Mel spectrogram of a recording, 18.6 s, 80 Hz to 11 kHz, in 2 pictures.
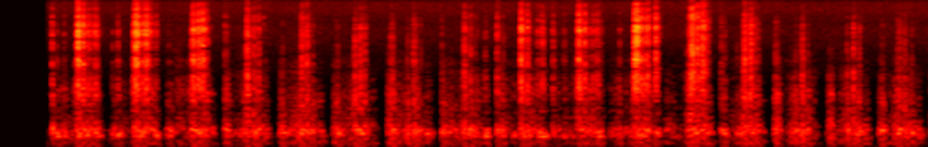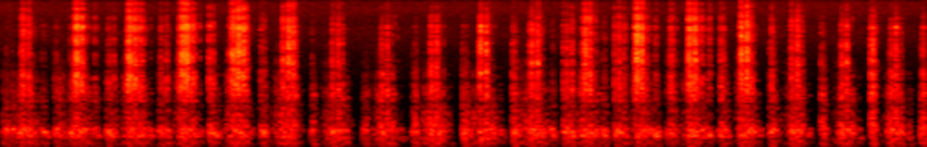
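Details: Rapid, steady heart sounds (tachycardia) at roughly 115 beats a minute, recorded at position P while moving from standing to supine; loudness dips faintly partway through, then returns loud and still fast.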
